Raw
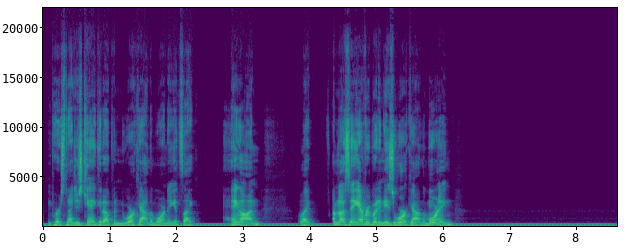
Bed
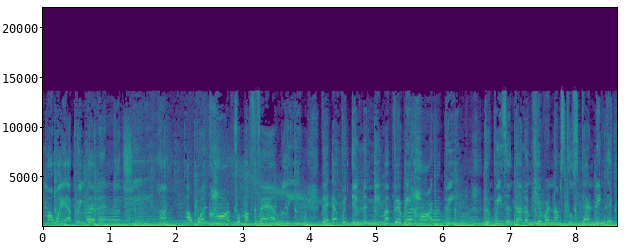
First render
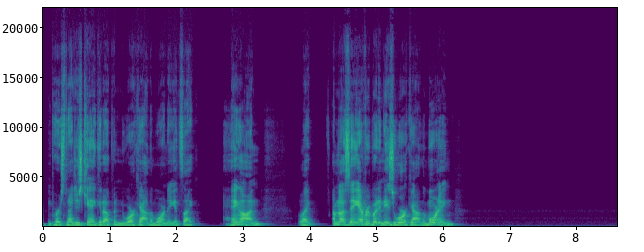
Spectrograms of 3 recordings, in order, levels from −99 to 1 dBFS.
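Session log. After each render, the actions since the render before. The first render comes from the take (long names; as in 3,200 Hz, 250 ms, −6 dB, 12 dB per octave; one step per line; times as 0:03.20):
mains-hum notches 50/100/150/200/250 Hz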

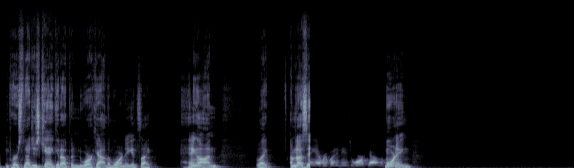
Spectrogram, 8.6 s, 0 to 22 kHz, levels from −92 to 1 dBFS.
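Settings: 0:01.70–0:02.89: treble cut that deepens with the level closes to 2,700 Hz, closed at −27.5 dBFS
0:04.64–0:05.78: flat-topped band-pass 800 Hz, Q 2.5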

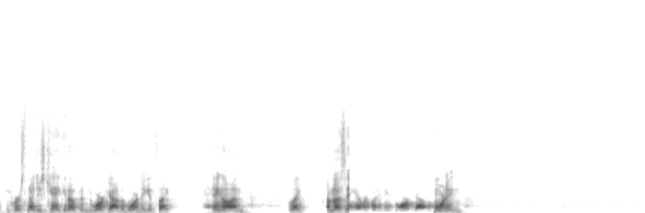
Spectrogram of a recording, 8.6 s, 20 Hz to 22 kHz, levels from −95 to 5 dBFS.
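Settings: four-pole ladder band-pass 920 Hz, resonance 65%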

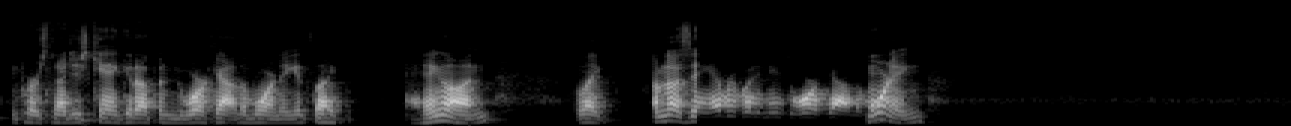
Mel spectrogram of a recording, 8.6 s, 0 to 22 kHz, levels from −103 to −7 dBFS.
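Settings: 0:02.07–0:03.13: tilt shelving filter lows +9 dB, about 1,100 Hz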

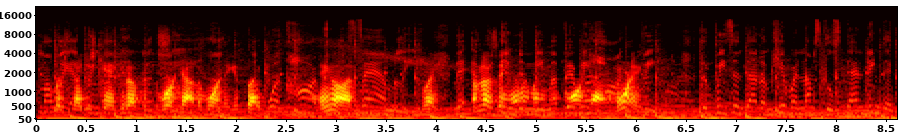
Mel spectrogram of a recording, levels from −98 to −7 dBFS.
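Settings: mix in bed −25.5 dB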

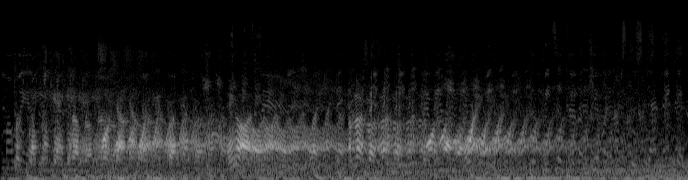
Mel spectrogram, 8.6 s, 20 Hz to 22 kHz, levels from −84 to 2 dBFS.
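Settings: single-tap delay 352 ms −10 dB
feedback echo with a swinging delay time 159 ms, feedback 78%, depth 201 cents, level −5.5 dB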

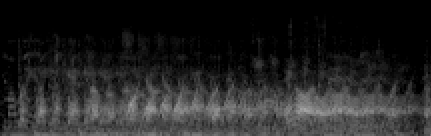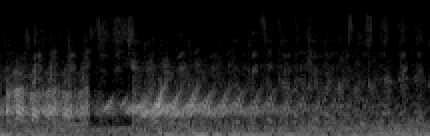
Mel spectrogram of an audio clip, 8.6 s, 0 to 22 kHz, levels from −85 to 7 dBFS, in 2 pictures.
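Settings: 0:03.68–0:04.24: fade out, to −14 dB
0:05.18–0:05.62: drawn EQ curve 230 Hz 0 dB, 400 Hz −18 dB, 1,000 Hz −10 dB, 1,500 Hz −19 dB, 8,600 Hz +12 dB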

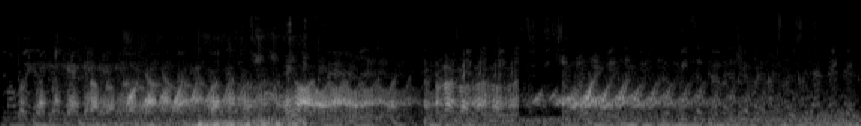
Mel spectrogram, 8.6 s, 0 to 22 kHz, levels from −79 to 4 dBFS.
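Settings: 0:01.97–0:03.06: bass and treble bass +12 dB, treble +10 dB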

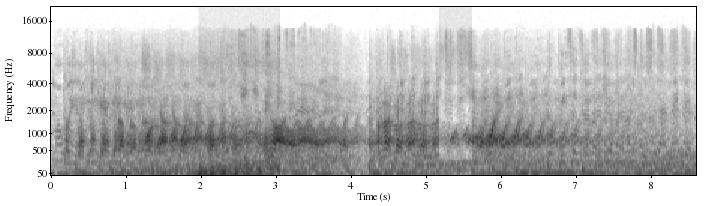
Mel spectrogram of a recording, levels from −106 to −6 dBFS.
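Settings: level +3 dB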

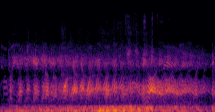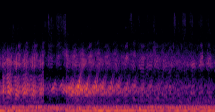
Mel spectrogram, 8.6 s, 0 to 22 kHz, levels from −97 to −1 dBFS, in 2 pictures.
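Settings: drawn EQ curve 120 Hz 0 dB, 180 Hz +5 dB, 260 Hz −20 dB, 470 Hz −18 dB, 930 Hz −7 dB, 1,500 Hz −24 dB, 2,100 Hz +5 dB, 5,800 Hz −20 dB, 10,000 Hz −14 dB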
